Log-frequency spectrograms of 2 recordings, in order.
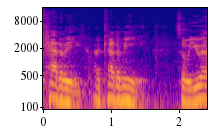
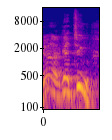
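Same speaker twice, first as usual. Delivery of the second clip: a mock New York accent, pitched higher; 7 semitones higher than usual. Professor finding his second cigarette, in a mock New York accent. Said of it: "I'm gonna do his accent".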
